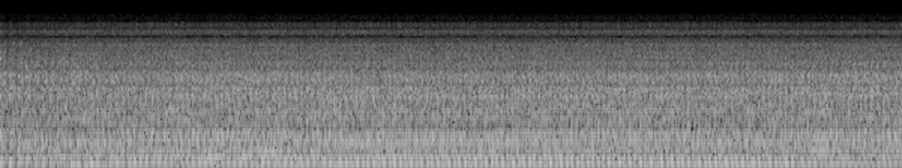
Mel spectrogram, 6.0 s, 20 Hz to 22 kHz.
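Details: 1984 Honda TRX70 quad after years sitting in a barn, first start on choke, running on chainsaw gas: small single-cylinder putters at a steady, even idle with no misfires or knocks; runs normally, though the owner thinks the mixture smells a little rich.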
